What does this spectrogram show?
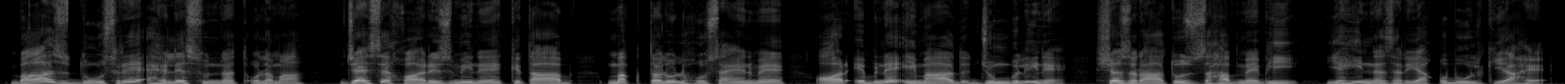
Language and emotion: Urdu, neutral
